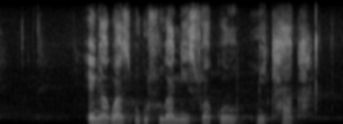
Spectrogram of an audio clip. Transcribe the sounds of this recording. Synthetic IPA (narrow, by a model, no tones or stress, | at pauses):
ɛŋak̬waziuk̬uɬuk̬aniswak̬omikʰaːkʰḁ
